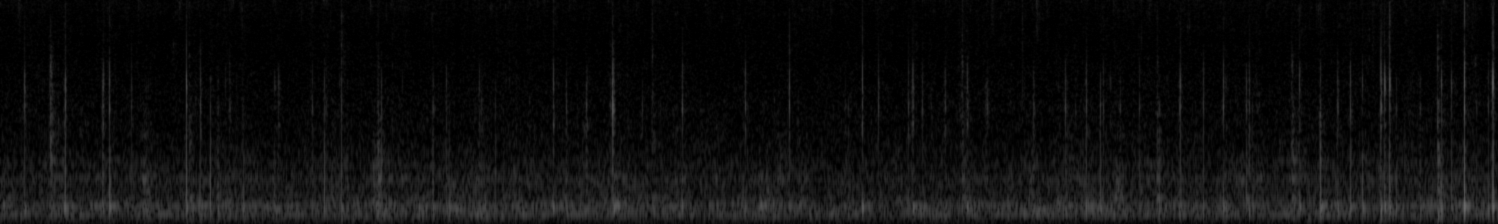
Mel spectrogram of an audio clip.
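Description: Long painted nails tap and scratch continuously on the two metal mesh microphone capsules on top of a small handheld Tascam recorder. The sound is a quiet, steady patter of many short, dry clicks and bright scratches over a low hum, with no ring after each tap.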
